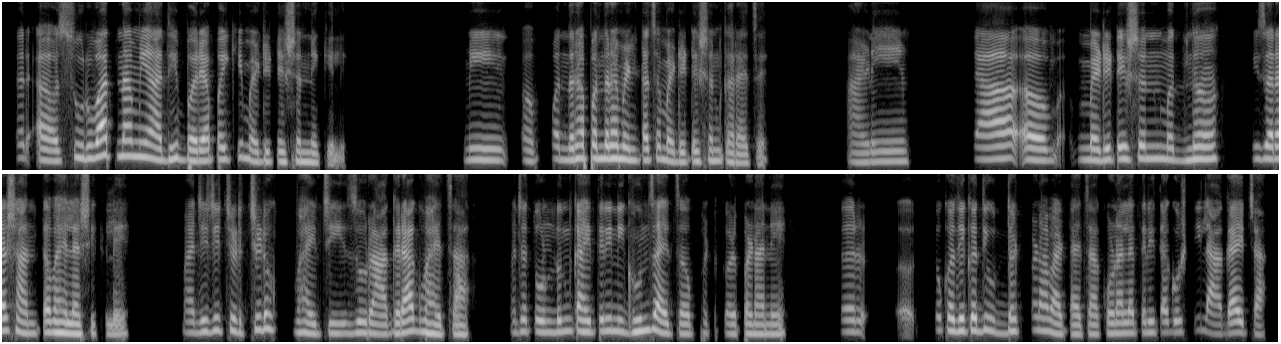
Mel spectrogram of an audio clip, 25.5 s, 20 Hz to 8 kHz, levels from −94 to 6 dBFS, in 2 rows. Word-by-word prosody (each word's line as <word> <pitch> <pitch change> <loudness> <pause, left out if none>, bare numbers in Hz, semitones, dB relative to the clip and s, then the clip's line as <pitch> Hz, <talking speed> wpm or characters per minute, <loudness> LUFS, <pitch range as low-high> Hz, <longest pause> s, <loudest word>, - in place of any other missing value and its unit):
तर 240 0 -10
अ, 195 -3 -1
सुरुवात 245 +5 +4
ना 270 - +5
मी 260 - +4
आधी 210 +3 +2
बऱ्यापैकी 200 +5 +2
मेडिटेशननी 175 -1 -1
केली. - - -9 1.2
मी 205 +1 -2 0.4
अ, 185 - -7 0.2
15-15 225 +2 +4
मिनिटाचं 200 -1 +2
मेडिटेशन 180 +1 -1
करायचे 155 -3 -4 0.8
आणि 175 +2 -5 0.7
त्या 215 -1 -1 0.2
अ, 205 -3 +4 0.5
मेडिटेशनमधनं 215 +1 +2 0.4
मी 220 - -10
जरा 220 0 +4
शांत 190 -4 -1
व्हायला 190 -3 +5
शिकले. 85 - -4 0.6
माझी 190 +1 -3
जी 225 +3 -1
चिड-चिड 225 +3 -1 0.3
व्हायची, 175 -2 -2
जो 190 +2 0
राग-राग 185 +4 +2
व्हायचा, 165 -3 +1 0.5
माझ्या 205 +2 -5
तोंडून 200 +1 -1
काहीतरी 215 0 +1
निघून 210 +1 +2
जायचं 180 -7 +2
फटकळपणाने. 170 -1 -4 0.6
तर 205 0 -6 0.4
अ, - - -11 0.2
तो 230 - -8
कधी-कधी 220 +1 +3
उद्धटपणा 220 +3 -4
वाटायचा. 165 -2 -3
कोणाला 180 0 -1
तरी 190 0 -4
त्या 195 - -3
गोष्टी 200 +4 -8
लागायच्या. 180 -1 -1
195 Hz, 115 wpm, -25 LUFS, 180-220 Hz, 1.2 s, ना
